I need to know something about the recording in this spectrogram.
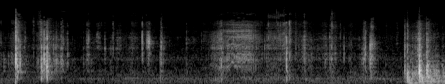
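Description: Small cardboard jewelry box being opened by hand: two sharp clicks close together near the start, a short scraping rustle about halfway through, and a few light taps.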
